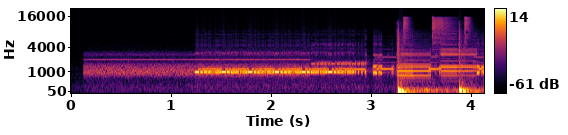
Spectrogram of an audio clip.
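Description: Dial-up modem connection sounds used in an electronic music track: a hiss with a steady high answer tone, joined about a second in by a louder warbling tone that shifts pitch. About three seconds in, drum hits and rapid stepped electronic beeps come in.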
